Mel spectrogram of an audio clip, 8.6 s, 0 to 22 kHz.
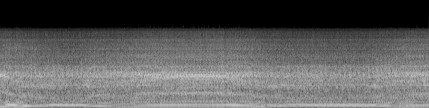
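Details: Honda CRX with B18A1 block and B1 head at idle after third timing-belt tensioning: thin, constant high whine above the engine note; owner suspects timing belt tension.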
